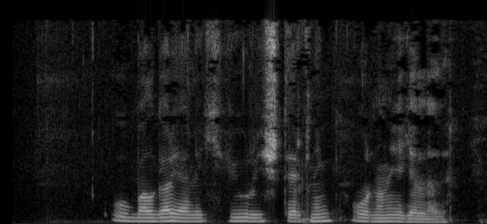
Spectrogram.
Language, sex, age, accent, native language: Uzbek, male, 25-34, Xorazm, Uzbek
